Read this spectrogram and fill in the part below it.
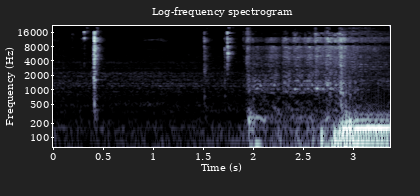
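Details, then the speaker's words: Nissan Sunny B11 sedan with genuine carburettor, good battery, car dusty and unwashed: brief clicks, then the engine catches within a second and settles into a steady, even idle, starting easily with no coolant pressure or steam; normal cold start. "เครื่องติดแล้วครับเครื่องติดง่ายนะครับ"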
